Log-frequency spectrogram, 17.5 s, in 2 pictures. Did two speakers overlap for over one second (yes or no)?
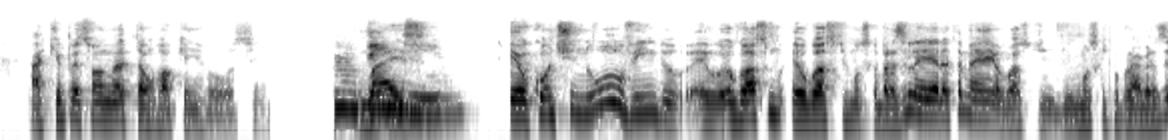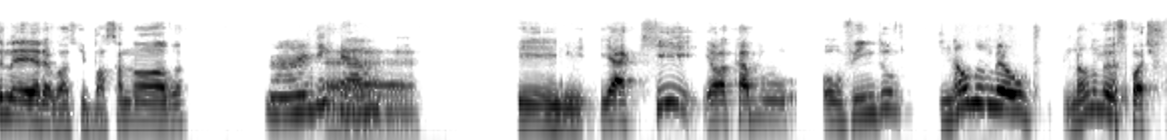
no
